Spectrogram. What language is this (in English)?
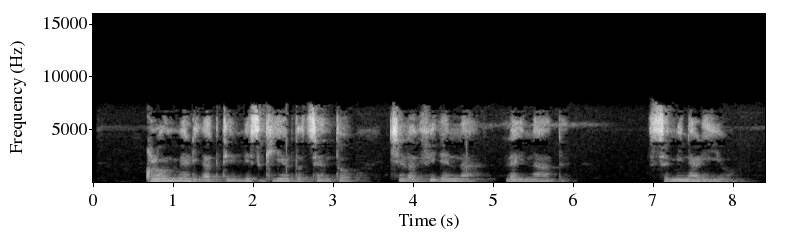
Esperanto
